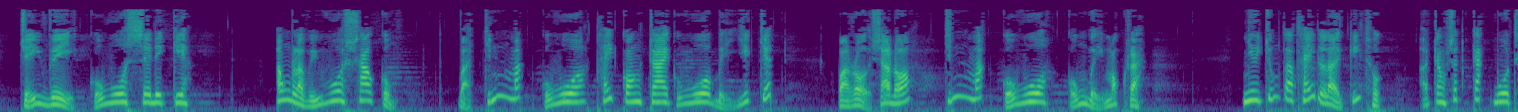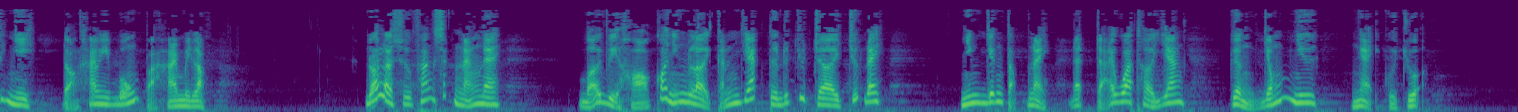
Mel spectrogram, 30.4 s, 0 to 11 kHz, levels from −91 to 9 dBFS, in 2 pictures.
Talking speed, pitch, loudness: 190 wpm, 195 Hz, -22 LUFS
